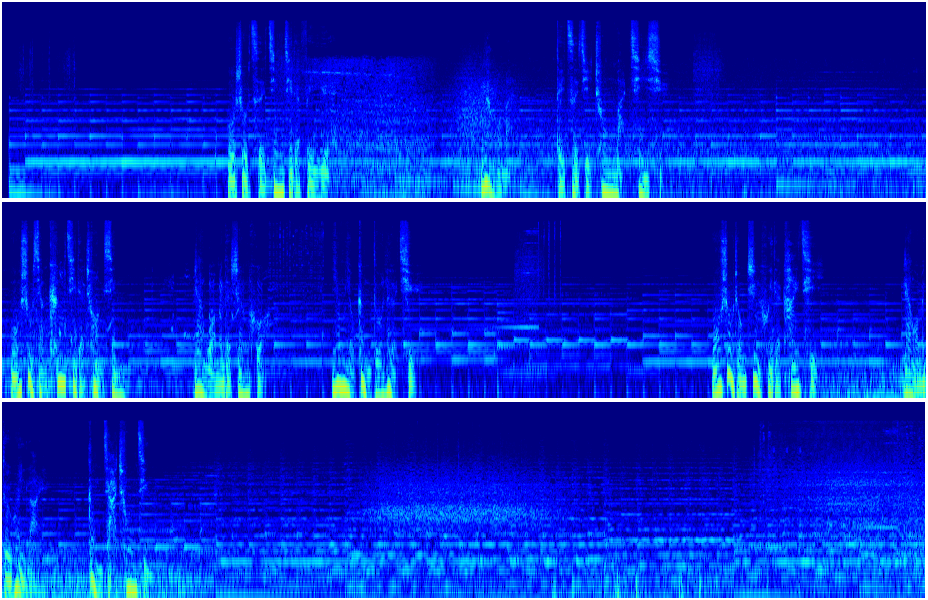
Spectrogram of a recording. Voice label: 国语男 形象片 政府 宣传片; CCTV国家品牌计划《心系国家战略工程》总宣传片

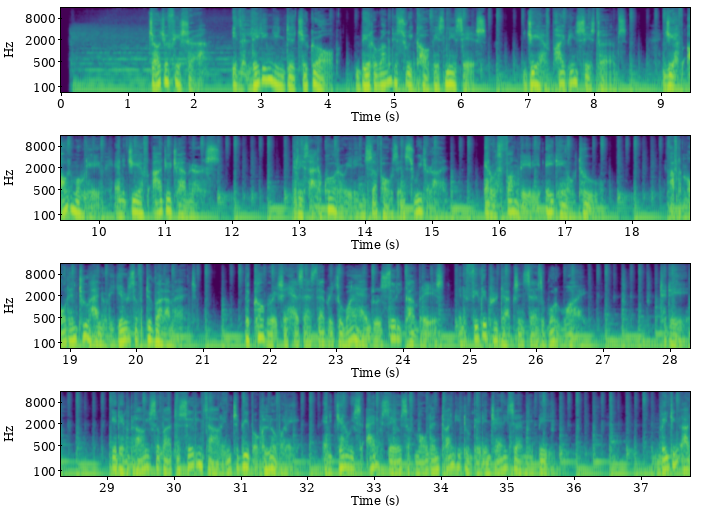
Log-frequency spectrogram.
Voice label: 英语男, 宣传片; 北京Agie Charmilles工业电子有限公司

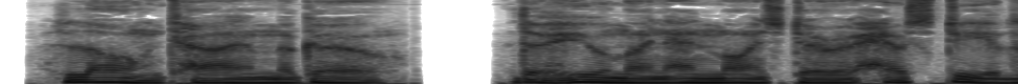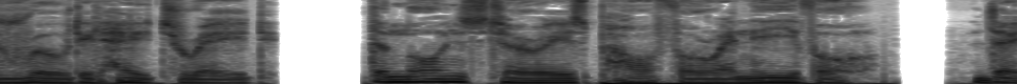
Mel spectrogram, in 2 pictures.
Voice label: 英语男 旁白 神秘沧桑; 《狩猎幻想》

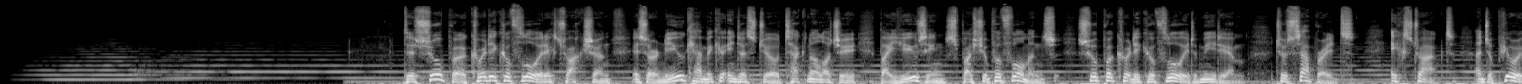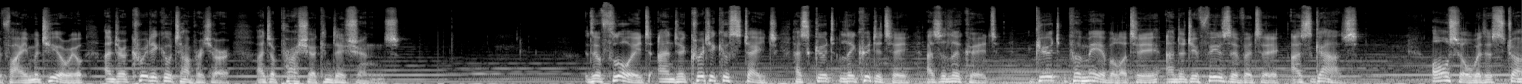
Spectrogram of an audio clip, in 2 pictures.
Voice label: 英语男; 乌江机电

